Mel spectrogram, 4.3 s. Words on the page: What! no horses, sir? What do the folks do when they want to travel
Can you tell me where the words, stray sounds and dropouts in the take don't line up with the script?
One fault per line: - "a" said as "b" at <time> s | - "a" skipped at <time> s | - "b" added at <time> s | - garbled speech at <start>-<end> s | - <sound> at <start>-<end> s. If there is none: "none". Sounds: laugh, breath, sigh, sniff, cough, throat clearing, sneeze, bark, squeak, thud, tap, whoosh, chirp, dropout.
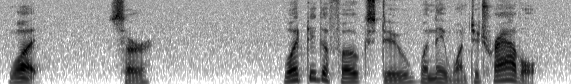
- "no horses" skipped at 0.4 s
